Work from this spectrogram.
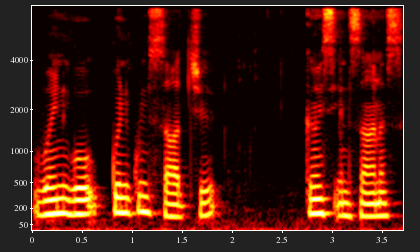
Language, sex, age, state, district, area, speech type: Kashmiri, male, 45-60, Jammu and Kashmir, Ganderbal, urban, spontaneous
